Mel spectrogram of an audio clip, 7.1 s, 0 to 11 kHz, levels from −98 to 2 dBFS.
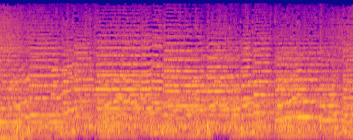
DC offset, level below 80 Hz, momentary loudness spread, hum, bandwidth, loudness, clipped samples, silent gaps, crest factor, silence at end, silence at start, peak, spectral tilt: under 0.1%; -36 dBFS; 4 LU; none; 10.5 kHz; -15 LUFS; under 0.1%; none; 14 dB; 0 s; 0 s; -2 dBFS; -5 dB/octave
